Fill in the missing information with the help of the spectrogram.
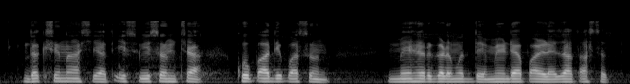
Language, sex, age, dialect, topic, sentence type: Marathi, male, 18-24, Standard Marathi, agriculture, statement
